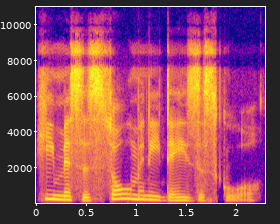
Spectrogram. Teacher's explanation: If it's before a consonant, you can drop that V and just say So days school. · It's not exactly two syllables, but when you say school, your lips round and then unround, so it's almost two parts.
